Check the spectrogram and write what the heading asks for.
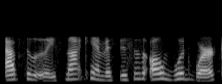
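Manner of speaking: ordinary talk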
